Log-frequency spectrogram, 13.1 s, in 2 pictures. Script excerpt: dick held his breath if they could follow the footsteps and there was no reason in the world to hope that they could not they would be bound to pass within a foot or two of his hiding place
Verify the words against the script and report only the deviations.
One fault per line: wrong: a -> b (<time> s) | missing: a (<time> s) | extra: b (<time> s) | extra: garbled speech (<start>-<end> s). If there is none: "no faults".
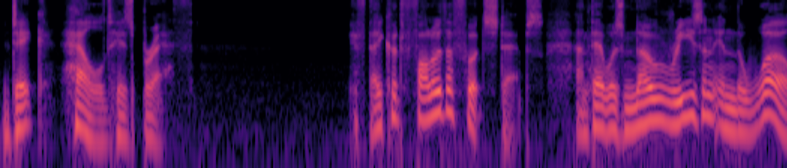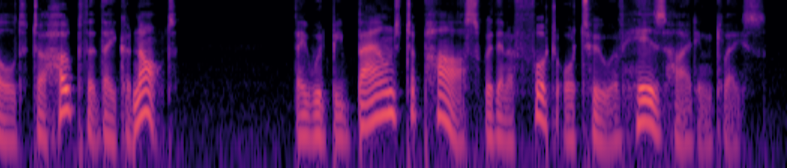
no faults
